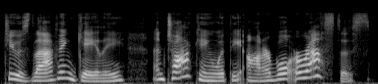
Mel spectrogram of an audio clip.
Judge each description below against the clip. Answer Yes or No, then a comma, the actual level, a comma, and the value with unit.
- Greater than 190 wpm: No, average, 160 wpm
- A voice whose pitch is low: No, high, 215 Hz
